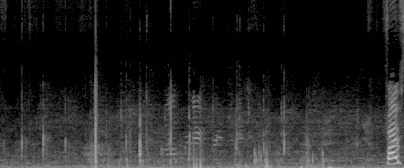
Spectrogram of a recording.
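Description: Players' voices on a sand volleyball court, with a few sharp knocks scattered through, ending in a loud shout near the end.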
